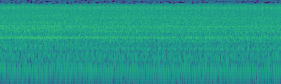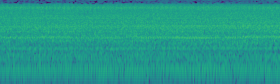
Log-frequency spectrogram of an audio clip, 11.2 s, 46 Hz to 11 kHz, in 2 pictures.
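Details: Subaru Forester XT 2.5 turbo EJ25, rebuilt on an 800 hp closed-deck block after blowing up, initial startup on break-in tune: steady, even idle with constant low drone, no knocks, ticks or misses; sounds balanced.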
